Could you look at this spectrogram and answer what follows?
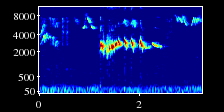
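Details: Singing anis thrush in peak form, recorded as tutor song for other birds: soft high notes, then a strong rolling whistled trill that drifts slowly downward, ending with faint high whistles.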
